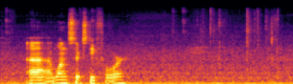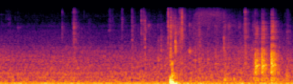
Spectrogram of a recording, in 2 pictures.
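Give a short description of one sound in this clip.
A plastic card case clicks and taps as hands handle it.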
